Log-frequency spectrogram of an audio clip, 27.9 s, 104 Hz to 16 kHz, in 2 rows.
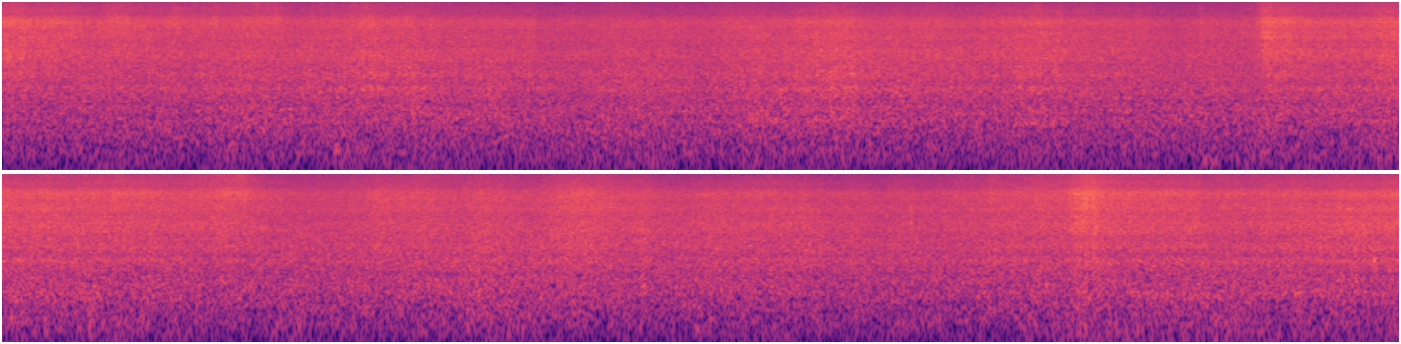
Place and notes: Yesnaby, Orkney - thpool1
Ocean tide at Orkney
